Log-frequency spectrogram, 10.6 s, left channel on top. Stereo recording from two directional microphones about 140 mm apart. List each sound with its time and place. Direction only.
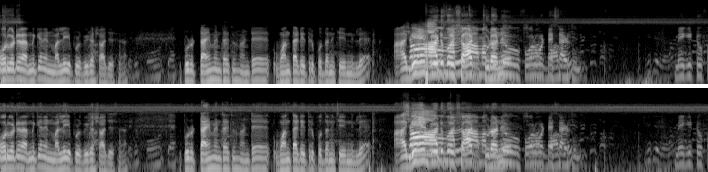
0.0 s speech: 5° right (ahead or behind)
0.4 s cricket: 15° right (ahead or behind)
2.7 s cricket: 15° right (ahead or behind)
6.6 s a man's voice: 90° left
7.5 s speech: 40° left (ahead or behind)
10.2 s speech: 40° left (ahead or behind)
